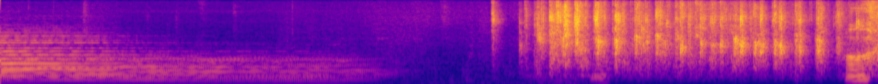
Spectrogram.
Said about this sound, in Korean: 근데 이건 효과음이 아니고요. 실제 네 박수 소리입니다.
